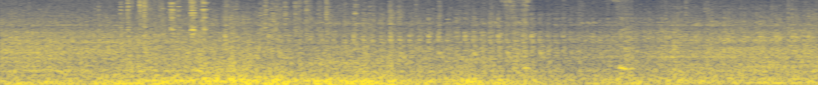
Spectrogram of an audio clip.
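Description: old truck engine running

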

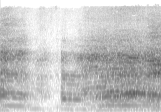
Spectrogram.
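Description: sheep bleating

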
